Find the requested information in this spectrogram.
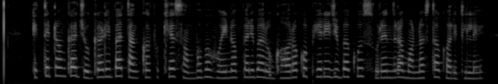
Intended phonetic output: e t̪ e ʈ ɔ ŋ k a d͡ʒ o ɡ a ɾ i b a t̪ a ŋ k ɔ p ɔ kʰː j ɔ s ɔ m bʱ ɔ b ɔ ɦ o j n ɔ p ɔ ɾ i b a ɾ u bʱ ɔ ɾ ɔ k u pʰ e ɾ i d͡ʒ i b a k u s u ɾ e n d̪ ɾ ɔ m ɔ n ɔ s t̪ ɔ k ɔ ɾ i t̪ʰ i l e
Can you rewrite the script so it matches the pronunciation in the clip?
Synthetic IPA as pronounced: e t̪ e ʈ ɔ ŋ k a d͡ʒ o ɡ a ɽ i b a t̪ a ŋ k ɔ p ɔ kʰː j ɔ s ɔ m bʱ ɔ b ɔ ɦ o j n ɔ p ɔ ɾ i b a ɾ u ɡʱ ɔ ɾ ɔ k u pʰ e ɾ i d͡ʒ i b a k u s u ɾ e n d̪ ɾ ɔ m ɔ n ɔ s t̪ ɔ k ɔ ɾ i t̪ʰ i l e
